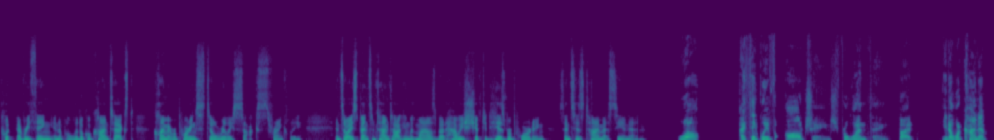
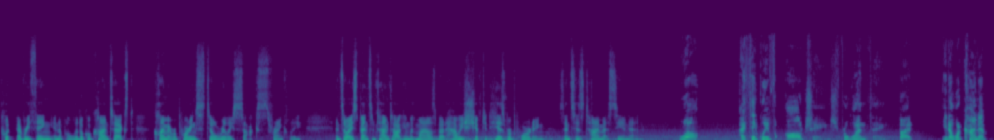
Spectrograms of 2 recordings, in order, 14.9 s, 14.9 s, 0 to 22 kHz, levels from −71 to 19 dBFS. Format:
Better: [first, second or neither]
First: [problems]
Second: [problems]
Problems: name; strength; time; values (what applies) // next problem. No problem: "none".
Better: first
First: none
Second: train or aircraft noise; noticeable; throughout; 20 dB below the speech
